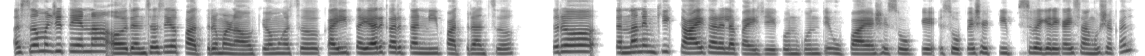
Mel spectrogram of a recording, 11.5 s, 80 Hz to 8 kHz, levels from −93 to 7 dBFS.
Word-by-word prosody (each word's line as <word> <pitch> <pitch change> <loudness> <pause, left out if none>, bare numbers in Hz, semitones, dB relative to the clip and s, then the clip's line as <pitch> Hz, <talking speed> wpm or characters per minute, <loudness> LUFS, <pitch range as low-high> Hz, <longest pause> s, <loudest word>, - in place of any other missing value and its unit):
असं 290 +5 +4
म्हणजे 350 0 +1
ते 335 -1 +4
ना 335 0 +1
अ, 245 -3 +3
त्यांचं 255 +2 +1
असं 300 +2 +1
पात्र 240 0 0
म्हणा 225 -3 0
किंवा 235 0 -3
मग 245 0 -4
असं 245 0 -4
काही 245 +2 +3
तयार 250 +1 +6
करताना 260 -3 -1
पात्रांचं 230 0 -3 0.4
तर 295 +2 -2
अ, 325 0 +4 0.3
त्यांना 275 +2 +2
नेमकी 320 0 -2
काय 255 0 +7
करायला 260 -3 +1
पाहिजे? 215 -1 -2
कोणकोणते 225 +2 -7
उपाय 225 -2 0
असे 235 +2 -5
सोपे 230 0 -4
सोपे 240 -1 -3
असे 260 +1 -2
टिप्स 250 +1 +3
वगैरे 245 -2 +2
काही 240 +1 0
सांगू 240 -2 -3
शकाल? 310 +10 -8
245 Hz, 180 wpm, -21 LUFS, 230-275 Hz, 0.4 s, काय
